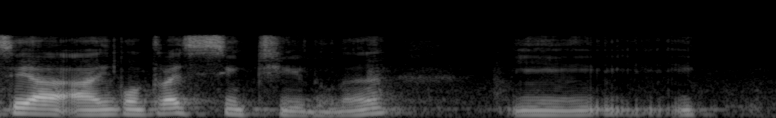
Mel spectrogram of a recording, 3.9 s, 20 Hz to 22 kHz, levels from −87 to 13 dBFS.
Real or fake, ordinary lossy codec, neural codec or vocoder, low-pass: fake; none; codec, 16 kHz, 4 kbps, FunCodec, trained on Chinese and English, 50 frames a second; 7.2 kHz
